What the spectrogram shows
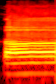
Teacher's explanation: تا نمبر 1 تو باریک ادا ہوتا ہے اور نمبر 2 نرمی کے ساتھ ادا ہوتا ہے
